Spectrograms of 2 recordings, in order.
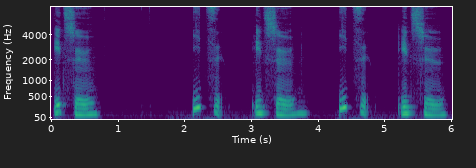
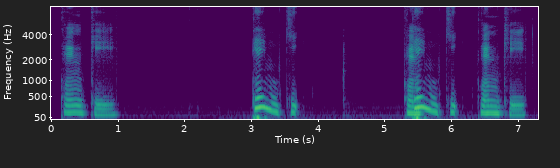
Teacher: Atamadaka means high end. So in this pattern, the first mora is high, and then all subsequent moras are pronounced with low pitch.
